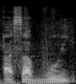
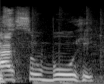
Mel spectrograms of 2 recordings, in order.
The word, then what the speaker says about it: asubuhi: Asabuhi. Okay. Asubuhi.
